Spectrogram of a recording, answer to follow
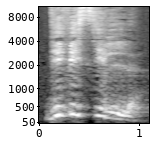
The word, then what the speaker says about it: difficile: 다음, difficile, difficile. 여기에서 L 발음 나와요. L 하나밖에 없으니까. 여기 보세요. famille, L 발음 안 나와요. I, L, L, E, 그냥 famille. 여기 L 하나밖에 없으니까 difficile, L, difficile.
